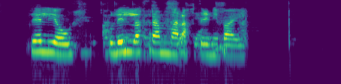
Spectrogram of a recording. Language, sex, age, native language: Icelandic, female, 14, Icelandic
